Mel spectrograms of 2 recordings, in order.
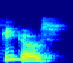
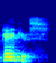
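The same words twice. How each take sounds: First: The name is pronounced the way it is spelled. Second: The name is pronounced the local West Texas way. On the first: "what looks like it's pronounced Pecos" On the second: "here they pronounce it Pecos"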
